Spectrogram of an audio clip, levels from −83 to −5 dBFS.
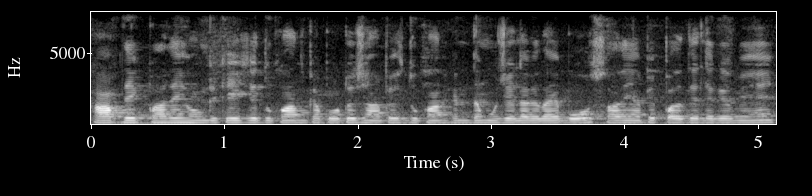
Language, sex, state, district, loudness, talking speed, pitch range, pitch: Hindi, male, Haryana, Rohtak, -20 LUFS, 340 wpm, 140-145 Hz, 140 Hz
